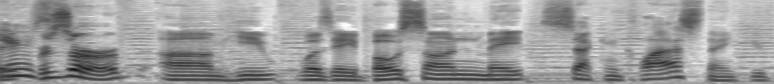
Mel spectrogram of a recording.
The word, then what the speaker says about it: bosun: I had to write it out phonetically to make sure I could pronounce it correctly. Didn't get it right. Yeah. According Bosun.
